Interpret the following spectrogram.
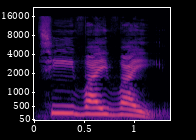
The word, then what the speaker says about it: Tivaevae: I prefer Tivaevae, the V-A-I, but it doesn't stop them saying what they like.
